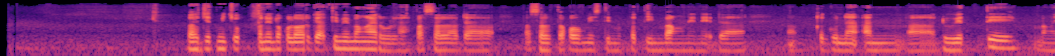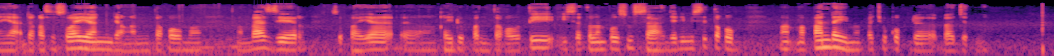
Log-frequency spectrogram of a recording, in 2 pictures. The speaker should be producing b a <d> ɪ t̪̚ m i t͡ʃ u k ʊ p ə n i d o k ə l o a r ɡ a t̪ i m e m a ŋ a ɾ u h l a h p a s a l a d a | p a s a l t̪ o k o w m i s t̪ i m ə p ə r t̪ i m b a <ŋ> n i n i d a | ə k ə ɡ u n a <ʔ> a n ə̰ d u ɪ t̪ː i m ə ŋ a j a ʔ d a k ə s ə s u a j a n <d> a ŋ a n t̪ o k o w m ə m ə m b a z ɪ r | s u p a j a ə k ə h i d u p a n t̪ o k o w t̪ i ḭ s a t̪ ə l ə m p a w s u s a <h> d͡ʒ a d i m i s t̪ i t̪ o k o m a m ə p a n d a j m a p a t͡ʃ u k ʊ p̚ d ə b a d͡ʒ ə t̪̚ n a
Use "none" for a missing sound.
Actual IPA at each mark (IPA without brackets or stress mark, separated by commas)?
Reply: d͡ʒ, ŋ, ʔ, d͡ʒ, h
